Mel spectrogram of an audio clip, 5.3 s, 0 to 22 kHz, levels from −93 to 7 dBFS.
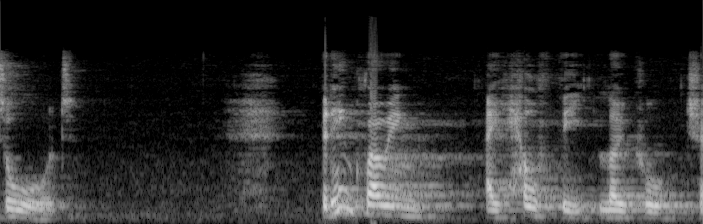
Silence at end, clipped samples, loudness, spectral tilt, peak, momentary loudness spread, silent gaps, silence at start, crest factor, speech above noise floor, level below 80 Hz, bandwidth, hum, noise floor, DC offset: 0 s; under 0.1%; -19 LUFS; -5 dB/octave; -2 dBFS; 23 LU; none; 0 s; 20 dB; 42 dB; -68 dBFS; 8.6 kHz; none; -60 dBFS; under 0.1%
